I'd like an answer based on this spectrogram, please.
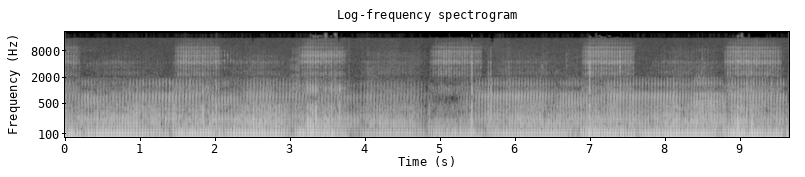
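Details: Sleeping cat purring steadily, a deep continuous rumble that swells and fades with each breath, about every two seconds, in a quiet indoor setting.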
